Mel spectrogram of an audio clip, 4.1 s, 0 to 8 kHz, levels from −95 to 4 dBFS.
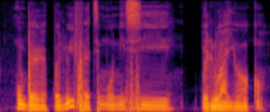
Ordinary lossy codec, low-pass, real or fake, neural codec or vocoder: none; none; real; none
